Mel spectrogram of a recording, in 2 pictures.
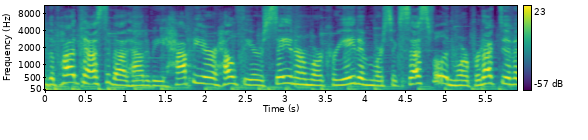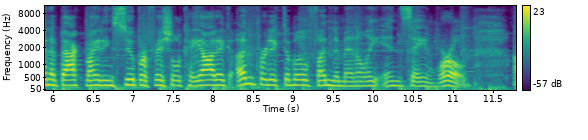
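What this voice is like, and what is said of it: Froggy, congested voice. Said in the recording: “I currently have a cold, so excuse any frogginess in my voice ... you sound terrible.”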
